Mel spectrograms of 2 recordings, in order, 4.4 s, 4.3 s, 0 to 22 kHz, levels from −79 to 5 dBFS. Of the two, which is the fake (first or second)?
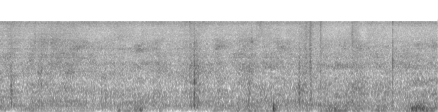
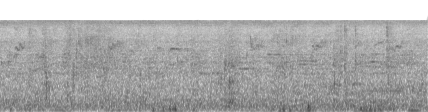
first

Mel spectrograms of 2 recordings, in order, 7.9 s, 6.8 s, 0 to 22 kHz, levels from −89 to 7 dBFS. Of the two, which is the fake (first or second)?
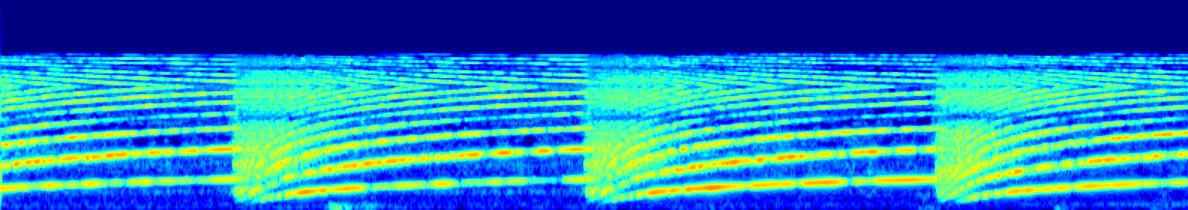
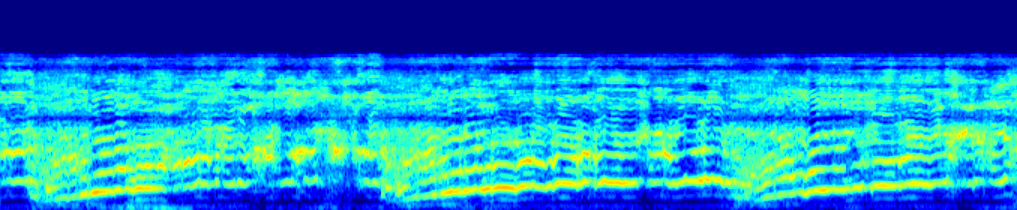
second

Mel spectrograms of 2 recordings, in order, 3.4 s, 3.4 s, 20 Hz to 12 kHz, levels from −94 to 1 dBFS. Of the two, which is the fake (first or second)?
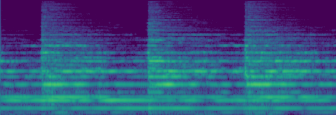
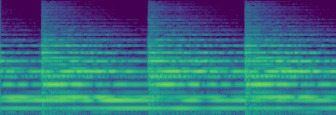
first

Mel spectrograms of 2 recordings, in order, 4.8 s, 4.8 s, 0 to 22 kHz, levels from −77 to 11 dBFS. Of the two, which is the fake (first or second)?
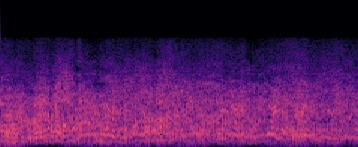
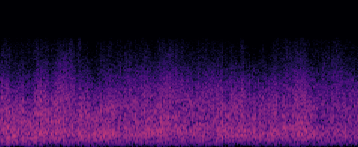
first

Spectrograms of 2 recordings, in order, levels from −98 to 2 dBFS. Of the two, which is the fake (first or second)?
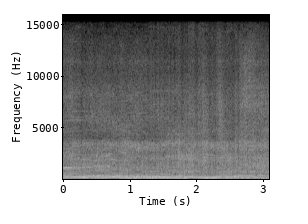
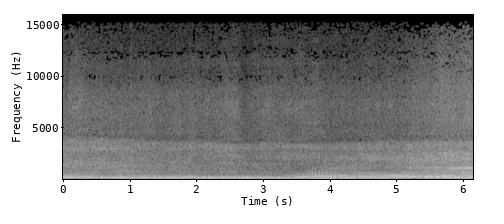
first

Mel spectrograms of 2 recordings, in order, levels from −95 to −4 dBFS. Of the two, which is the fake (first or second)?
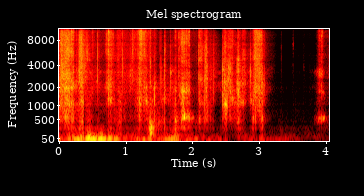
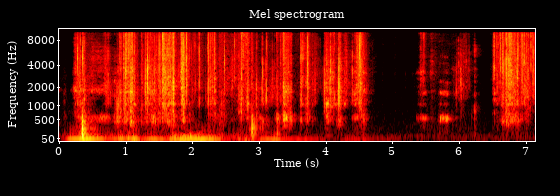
first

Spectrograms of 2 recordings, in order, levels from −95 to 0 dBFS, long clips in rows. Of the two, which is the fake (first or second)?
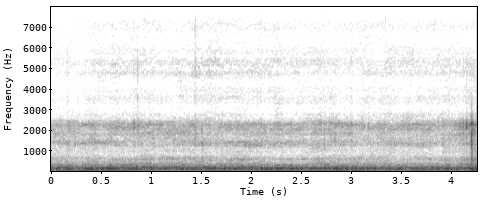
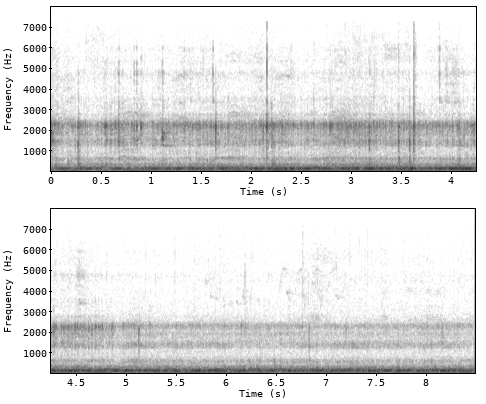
first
